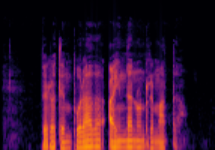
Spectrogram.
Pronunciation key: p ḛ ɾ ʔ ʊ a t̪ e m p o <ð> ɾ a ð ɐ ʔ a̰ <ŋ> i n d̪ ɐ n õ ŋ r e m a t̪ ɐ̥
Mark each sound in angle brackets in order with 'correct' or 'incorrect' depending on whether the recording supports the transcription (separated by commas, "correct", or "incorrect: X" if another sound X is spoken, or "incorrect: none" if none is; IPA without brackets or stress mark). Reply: incorrect: none, incorrect: none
